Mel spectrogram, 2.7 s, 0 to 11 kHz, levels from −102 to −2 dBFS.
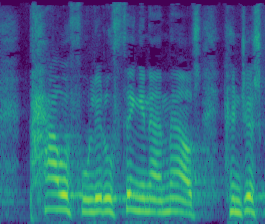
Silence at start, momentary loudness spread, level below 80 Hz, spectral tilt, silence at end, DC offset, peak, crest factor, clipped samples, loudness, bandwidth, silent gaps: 0 s; 8 LU; -64 dBFS; -6 dB/octave; 0 s; under 0.1%; -10 dBFS; 16 dB; under 0.1%; -24 LUFS; 11 kHz; none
